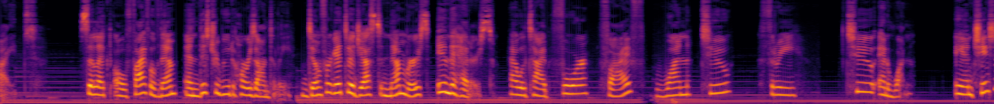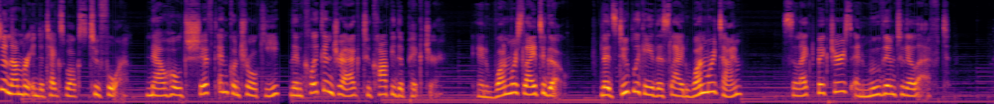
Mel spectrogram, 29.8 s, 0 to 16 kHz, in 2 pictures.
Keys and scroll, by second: 3.1 alt+h, 4.5 alt+h, 24.3 ctrl+d.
